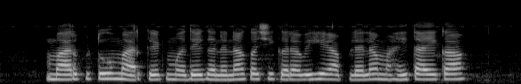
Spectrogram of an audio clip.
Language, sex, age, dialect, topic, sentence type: Marathi, female, 18-24, Standard Marathi, banking, statement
